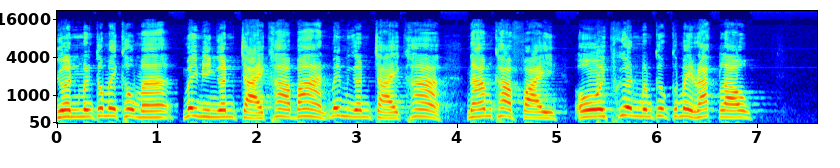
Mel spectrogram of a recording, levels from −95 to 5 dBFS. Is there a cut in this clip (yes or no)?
yes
